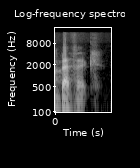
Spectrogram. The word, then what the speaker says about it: Bethwick: was it ben thicke bethwick beth wick oh okay but it's like w a silent w so it's like a bethic yeah yeah okay not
